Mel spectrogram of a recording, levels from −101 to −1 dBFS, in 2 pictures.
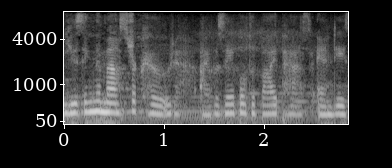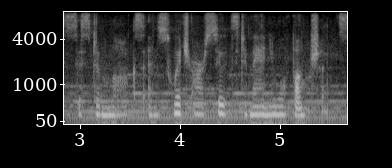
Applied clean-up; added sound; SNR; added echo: none; none; none; none.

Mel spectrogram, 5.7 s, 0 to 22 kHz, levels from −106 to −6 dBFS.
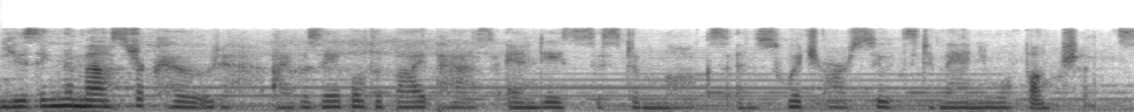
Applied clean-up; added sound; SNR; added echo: none; Wind instrument, woodwind instrument; 19 dB; none.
